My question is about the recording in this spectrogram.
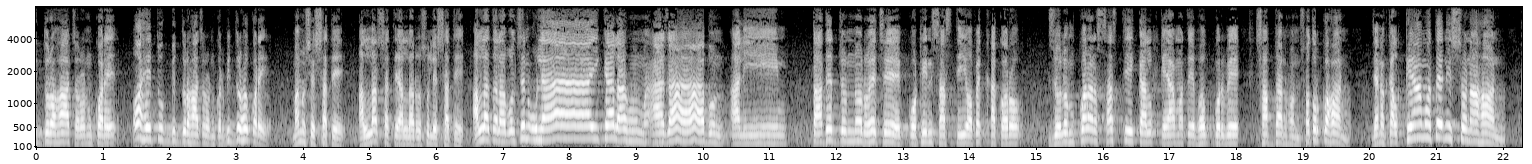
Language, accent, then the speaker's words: Bangla; Bardhaman, West Bengal, India; কোথায়? আমার এলাকা বর্ধমানে।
